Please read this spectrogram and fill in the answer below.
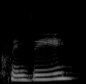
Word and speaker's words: Quincy: And I know that people around here say it Quinzy, but to me it's always it's going to be Quinzy. It's just that's how you say it.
